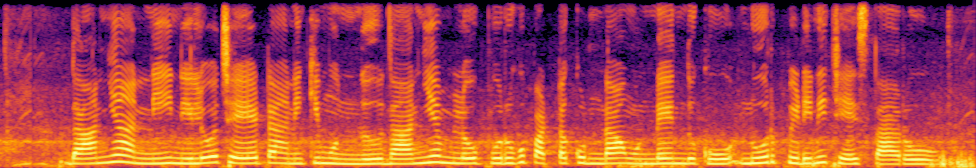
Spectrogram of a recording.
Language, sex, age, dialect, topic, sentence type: Telugu, female, 18-24, Southern, agriculture, statement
